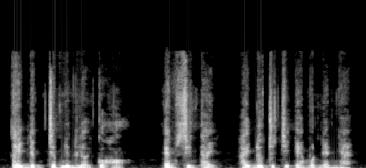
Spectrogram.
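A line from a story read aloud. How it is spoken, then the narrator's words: Soft pleading voice. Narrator (Vietnamese): Thủy nói khẽ với An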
